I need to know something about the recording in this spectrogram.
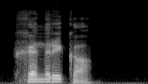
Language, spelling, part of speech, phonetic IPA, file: Polish, Henryka, proper noun / noun, [xɛ̃nˈrɨka], Pl-Henryka.ogg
